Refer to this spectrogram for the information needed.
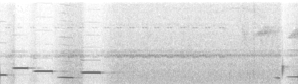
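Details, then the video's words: Musician wren whistling four clean, sustained notes at different pitches in quick succession, then a quiet stretch with a steady high background tone and one last brief whistle at the end. "SONIDOS del CUCARACHERO MUSICAL"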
